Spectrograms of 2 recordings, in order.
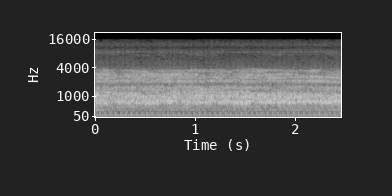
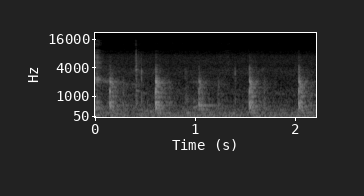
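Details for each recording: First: Scag 36-inch commercial walk-behind mower, four-stroke gas engine with low compression (about 60–70 PSI), after oil change and maintenance: steady, even running with no more of the lifter knocking/ticking. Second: Scag 36-inch commercial walk-behind mower, four-stroke gas engine: sharp, regular metallic ticks about twice a second, first suspected as rod knock. Compression tested low; knock came from the lifters and went away after an oil change and maintenance.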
